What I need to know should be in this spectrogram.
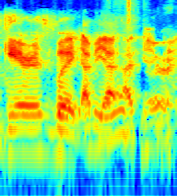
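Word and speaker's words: Geras: doing good hey what's up yeah it's it's pronounced Garris but I mean it's okay Mortal Kombat oh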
